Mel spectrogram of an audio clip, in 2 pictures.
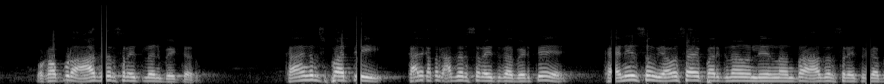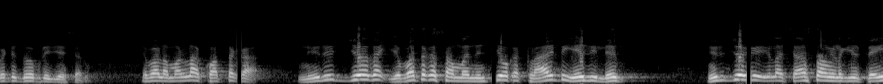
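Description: Short, hard-edged holes of silence, each about 48 ms long, cut into the sound at 1.02, 3.56, 6.11, 8.66, 11.21, 13.76 and 16.30 s, spaced roughly every 2.55 s. This is a gap between chunks: the audio was delivered in 2.5 s pieces, and silence was inserted at each join. No content is lost, but playback is interrupted at every boundary, giving the steady, clipped stutter.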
